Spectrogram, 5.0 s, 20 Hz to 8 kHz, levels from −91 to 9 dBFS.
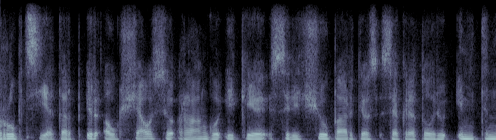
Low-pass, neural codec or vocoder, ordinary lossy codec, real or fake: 7.2 kHz; none; Opus, 16 kbps; real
